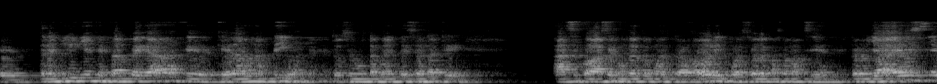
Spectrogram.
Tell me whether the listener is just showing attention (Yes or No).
Yes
